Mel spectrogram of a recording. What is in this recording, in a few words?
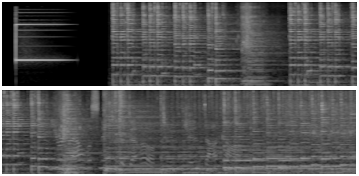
Flamenco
